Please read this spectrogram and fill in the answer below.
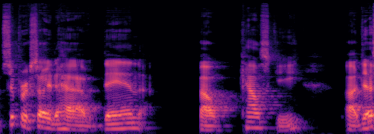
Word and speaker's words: Balcauski: come I am super excited to have Dan balowski did I say that right Dan you did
